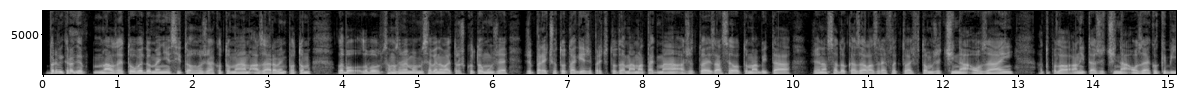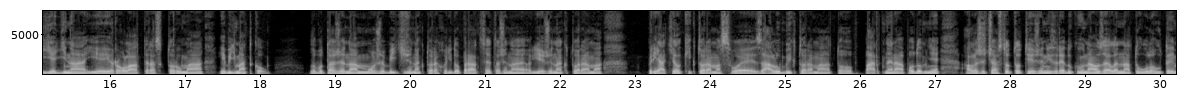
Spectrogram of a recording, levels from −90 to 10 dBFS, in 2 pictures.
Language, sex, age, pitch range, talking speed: Slovak, male, 40-59, 95-120 Hz, 220 wpm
